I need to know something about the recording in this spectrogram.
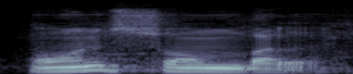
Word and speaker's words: ensemble: ये दिख रहा है बच्चों ensemble, लेकिन ये प्रोनाउंस होगा ensemble.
